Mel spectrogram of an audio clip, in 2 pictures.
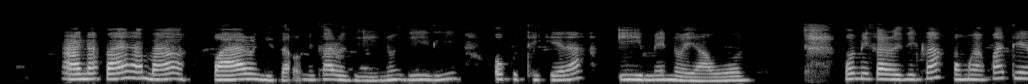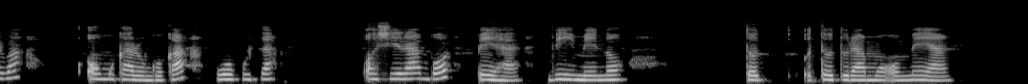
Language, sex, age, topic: Oshiwambo, female, 18-24, agriculture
